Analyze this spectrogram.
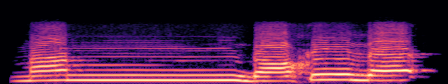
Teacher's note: இக்லாப் என்கின்ற இந்த சட்டத்தின் அடிப்படையில மண்ப என்று படிக்கூடாது, மம்ப என்று படிக்கணும்.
